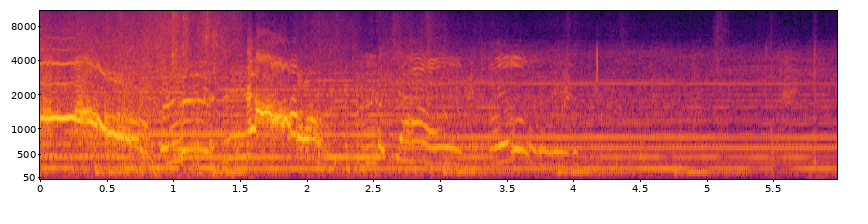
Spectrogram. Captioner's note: screaming, crying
